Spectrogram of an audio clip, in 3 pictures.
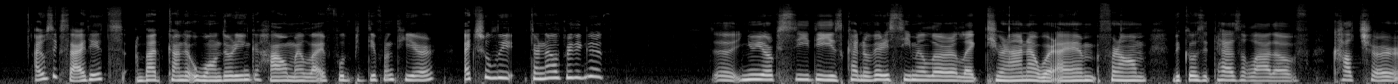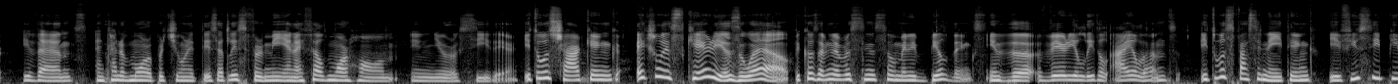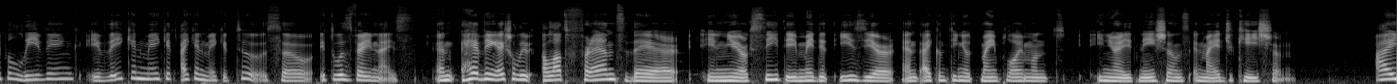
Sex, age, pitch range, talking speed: female, 20-39, 180-220 Hz, 190 wpm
